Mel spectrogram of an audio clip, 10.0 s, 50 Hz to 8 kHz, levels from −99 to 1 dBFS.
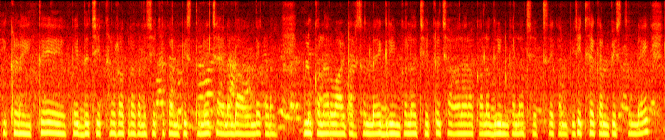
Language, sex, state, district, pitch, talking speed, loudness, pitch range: Telugu, female, Andhra Pradesh, Chittoor, 195 Hz, 155 wpm, -17 LUFS, 195-205 Hz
